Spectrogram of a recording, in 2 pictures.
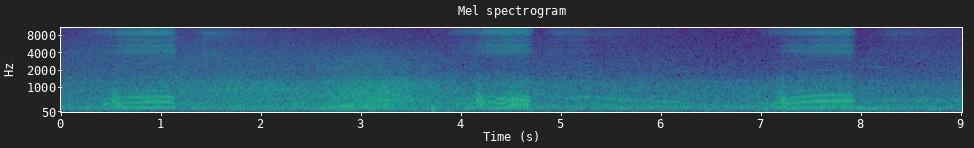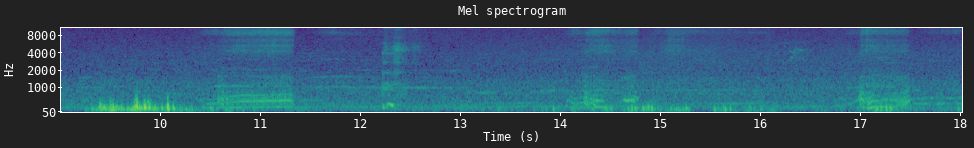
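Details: An animal snoring during a nap: soft nasal snores with squeaky whistling tones on the breaths and one louder snort midway, in a quiet room.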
